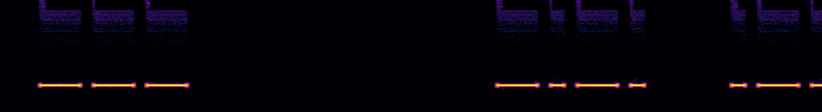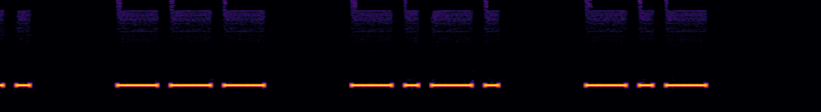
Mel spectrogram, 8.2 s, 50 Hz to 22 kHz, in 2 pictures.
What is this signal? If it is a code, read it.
Morse code, heard as a keyed tone, about 18 wpm, spaced as for 12 wpm, 1000 Hz. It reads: O CLOCK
